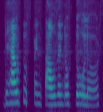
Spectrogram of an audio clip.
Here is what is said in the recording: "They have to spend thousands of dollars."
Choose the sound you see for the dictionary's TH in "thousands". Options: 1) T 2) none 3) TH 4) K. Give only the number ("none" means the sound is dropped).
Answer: 1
